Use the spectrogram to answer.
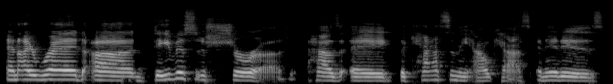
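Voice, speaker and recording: A woman's voice: medium pitch, steady tone, a little slow. A talkative, enthusiastic woman chatting casually as a guest on a podcast. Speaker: podcast guest, avid reader.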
